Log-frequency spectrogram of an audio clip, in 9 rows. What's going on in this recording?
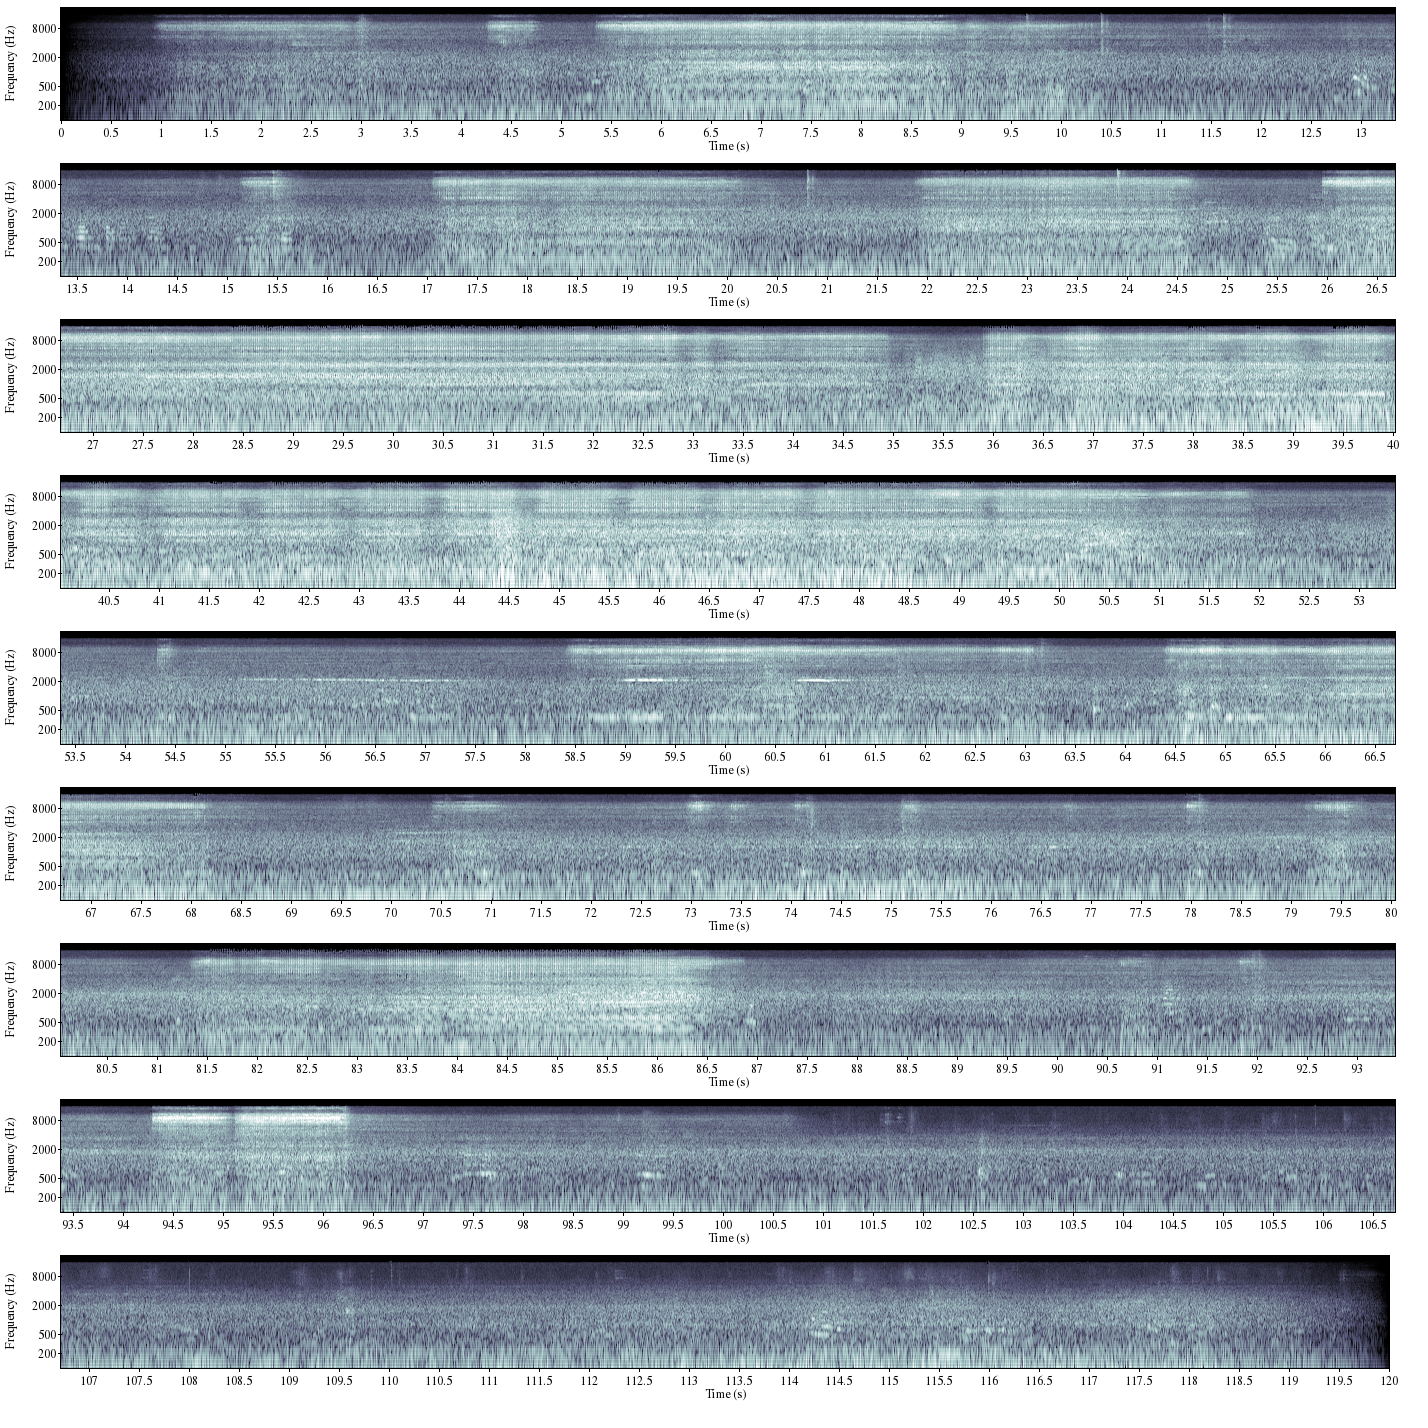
03.11.11: about 14.40. In front of the Cultural Center Castle in Poznan, Sw. Marcin street. General ambience: sound of the traffic, passing by trams and cars, noise made by workers renovating the castle.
